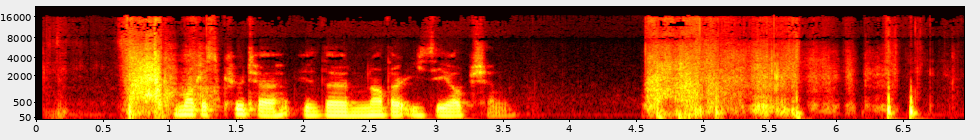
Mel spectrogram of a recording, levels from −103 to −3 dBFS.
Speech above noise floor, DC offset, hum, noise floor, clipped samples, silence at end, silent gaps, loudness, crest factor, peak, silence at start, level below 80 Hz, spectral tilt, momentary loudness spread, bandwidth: 52 dB; under 0.1%; none; -70 dBFS; under 0.1%; 0.35 s; none; -20 LUFS; 18 dB; -2 dBFS; 0.65 s; -44 dBFS; -6 dB/octave; 14 LU; 16.5 kHz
